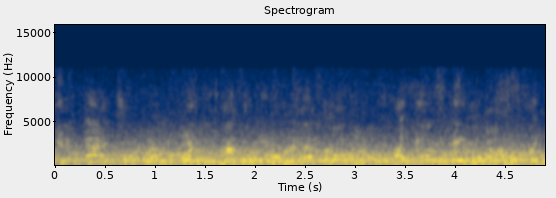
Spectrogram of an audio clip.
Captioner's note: crowd droning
